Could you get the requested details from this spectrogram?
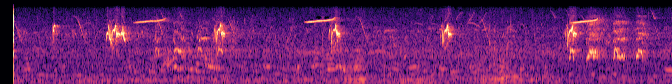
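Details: Red-whiskered bulbul calling with a grey jungle fowl also calling: short, bright chirping bursts every second or two over a low, busy background with a few lower calls.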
